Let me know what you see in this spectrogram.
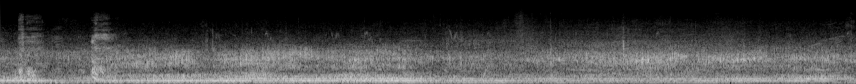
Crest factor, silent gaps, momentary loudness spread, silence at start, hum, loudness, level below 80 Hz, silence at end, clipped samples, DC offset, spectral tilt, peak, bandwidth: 16 dB; none; 5 LU; 0 s; none; -19 LUFS; -40 dBFS; 0 s; under 0.1%; under 0.1%; -8 dB/octave; -2 dBFS; 9.8 kHz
